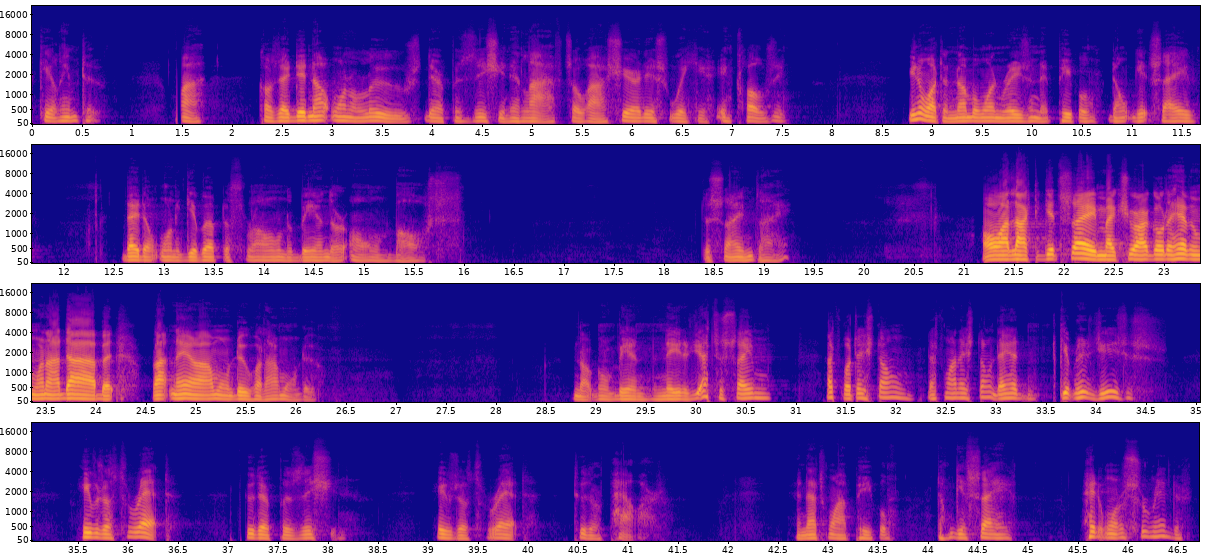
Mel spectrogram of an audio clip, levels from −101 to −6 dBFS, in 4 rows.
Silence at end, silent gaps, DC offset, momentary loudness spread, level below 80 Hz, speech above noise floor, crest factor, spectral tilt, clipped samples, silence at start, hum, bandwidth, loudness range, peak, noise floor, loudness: 0.2 s; 37.13-37.17 s; under 0.1%; 19 LU; -68 dBFS; over 59 dB; 24 dB; -8 dB/octave; under 0.1%; 0.1 s; none; 9.2 kHz; 17 LU; -10 dBFS; under -90 dBFS; -31 LUFS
